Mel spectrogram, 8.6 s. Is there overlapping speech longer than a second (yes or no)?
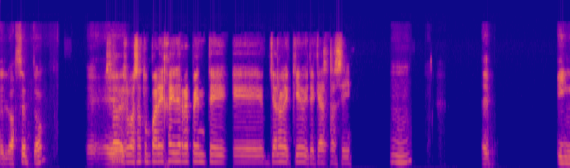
no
